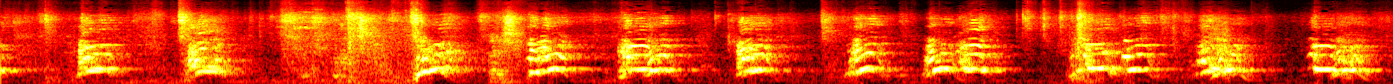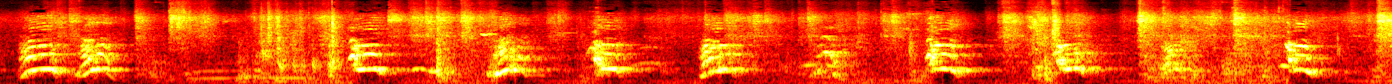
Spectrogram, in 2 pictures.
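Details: Belgian Malinois male during detection dog training, barking steadily in short, bright, rhythmic bursts, nearly two per second, with a brief lull midway before the barking resumes.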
